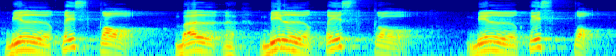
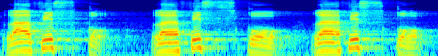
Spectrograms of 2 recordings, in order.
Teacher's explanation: harus dia sambil diangkat tuh pangkal lidah sehingga bunyinya itu tebal, suaranya itu yang muncul itu tebal. Bil qisto, qaf ya, to ya. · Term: pantulannya tebal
